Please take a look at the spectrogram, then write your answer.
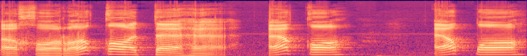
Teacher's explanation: Dua huruf yang tebal pada huruf qalqalah yang tebal. Vowel O pada huruf qalqalah yang tebal.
